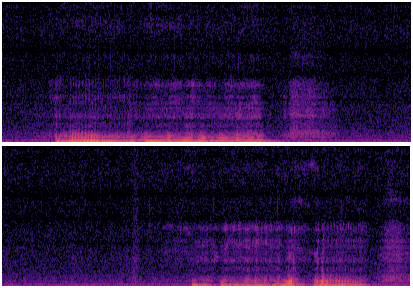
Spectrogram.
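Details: Sleeping pet dog snoring indoors: two bouts of low, rattling, buzzy snores, the first lasting about two seconds, then a quiet pause before a second, shorter run of throaty rasps.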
